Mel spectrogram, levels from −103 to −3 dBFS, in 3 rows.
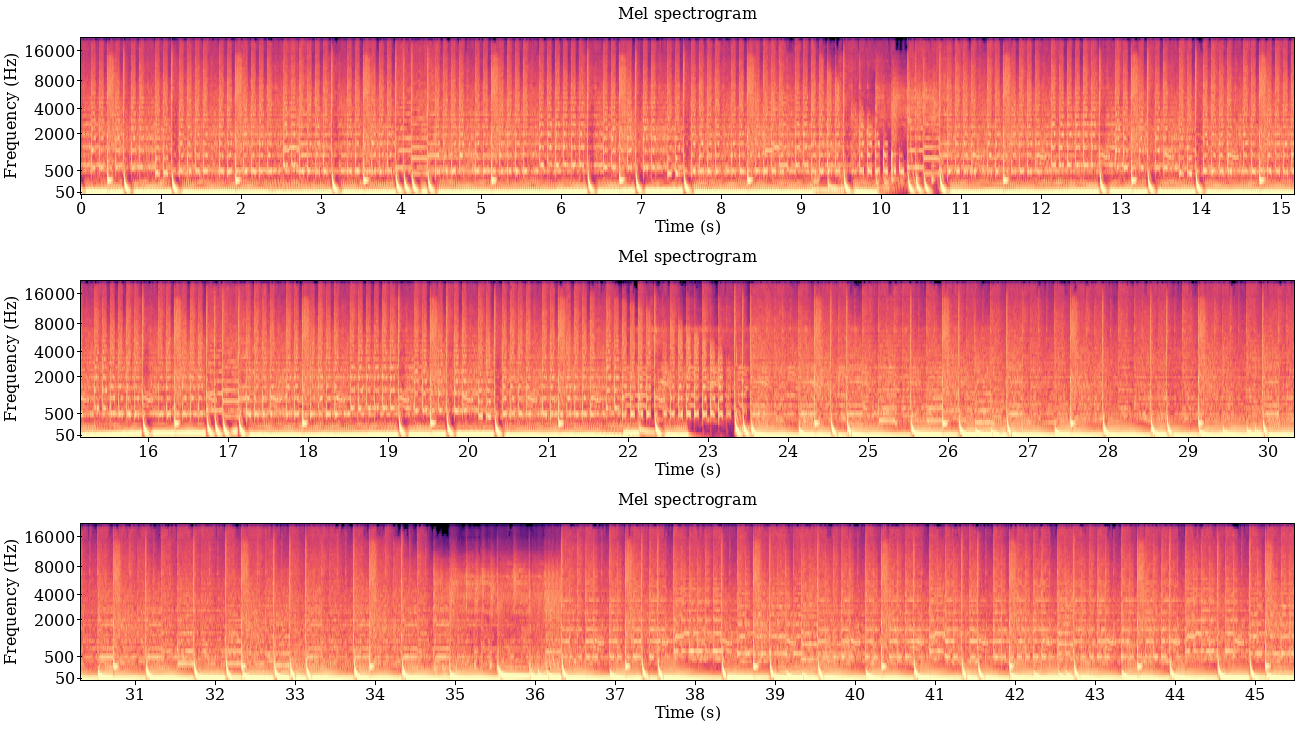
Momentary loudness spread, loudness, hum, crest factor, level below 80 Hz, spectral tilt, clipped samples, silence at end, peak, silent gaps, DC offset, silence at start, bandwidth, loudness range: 2 LU; -9 LUFS; none; 8 dB; -10 dBFS; -4 dB/octave; under 0.1%; 0 s; 0 dBFS; none; under 0.1%; 0 s; over 20 kHz; 1 LU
